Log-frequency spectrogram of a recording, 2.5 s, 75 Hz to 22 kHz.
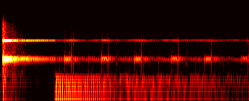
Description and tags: glasstick 001 delay
spacey echo sound, stab style
dub, echo, experimental, glassy, reaktor, sounddesign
